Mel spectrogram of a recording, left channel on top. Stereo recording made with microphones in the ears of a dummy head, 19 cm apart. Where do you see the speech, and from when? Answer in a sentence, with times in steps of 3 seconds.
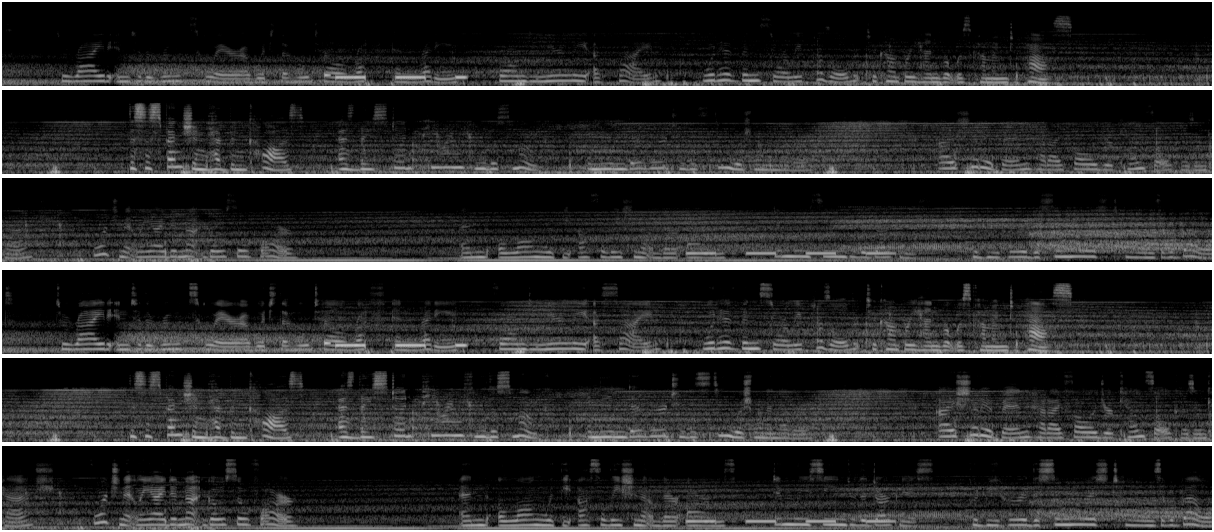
In this clip you hear the speech on the right from 0 s, in the centre from 12 s and on the right from 15 s.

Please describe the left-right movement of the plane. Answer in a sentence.
You can hear the plane go from the right side to the left.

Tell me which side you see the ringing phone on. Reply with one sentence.
You can hear the ringing phone on the right.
